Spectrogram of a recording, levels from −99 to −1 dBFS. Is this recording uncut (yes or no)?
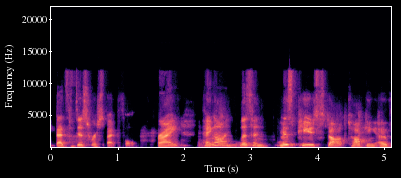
no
